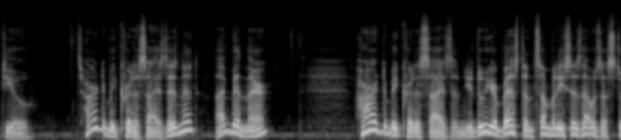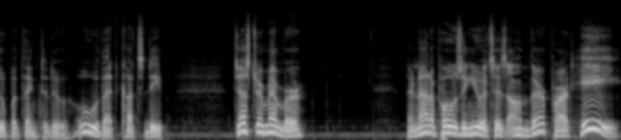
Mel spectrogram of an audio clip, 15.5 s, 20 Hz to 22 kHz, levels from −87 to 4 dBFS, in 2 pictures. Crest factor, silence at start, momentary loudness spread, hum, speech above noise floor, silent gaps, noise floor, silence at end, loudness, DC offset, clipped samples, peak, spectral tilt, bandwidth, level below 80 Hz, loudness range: 14 dB; 0 s; 10 LU; none; 37 dB; none; -59 dBFS; 0.05 s; -23 LUFS; under 0.1%; under 0.1%; -8 dBFS; -6.5 dB/octave; 13 kHz; -48 dBFS; 3 LU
